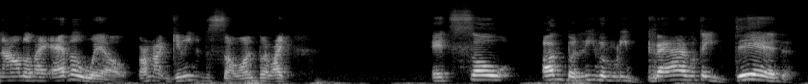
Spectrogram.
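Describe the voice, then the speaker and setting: Angry solo rant from a male creator; high, bright voice, slightly off-mic. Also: distant mic. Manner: heated, swearing, quotes people in mock voices. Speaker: gaming video creator. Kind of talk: angry ranting monologue.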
